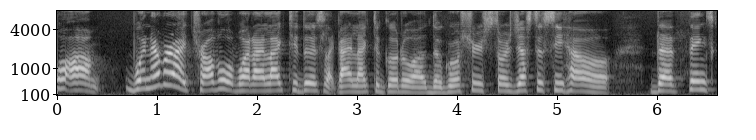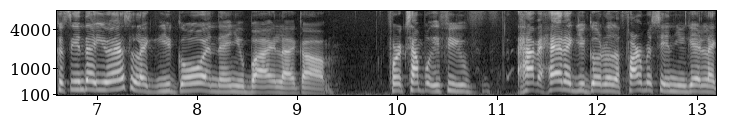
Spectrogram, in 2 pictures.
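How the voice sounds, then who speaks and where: Speaking fairly quickly in a Spanish accent, a woman uses a high pitch with ordinary pitch variation. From Spanish-speaking country, moved to US at eleven. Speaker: university Spanish professor. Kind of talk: interview. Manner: halting, many fillers.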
